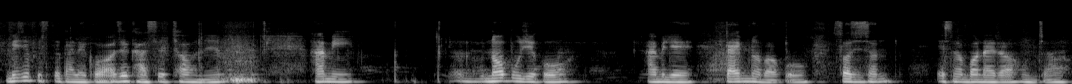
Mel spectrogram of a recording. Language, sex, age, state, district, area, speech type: Nepali, male, 18-30, West Bengal, Darjeeling, urban, spontaneous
